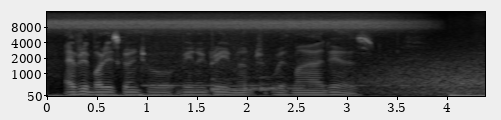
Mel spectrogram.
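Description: An elderly man speaks calmly, close by.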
